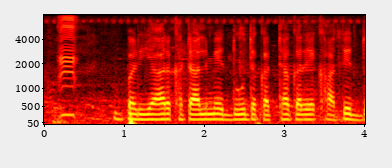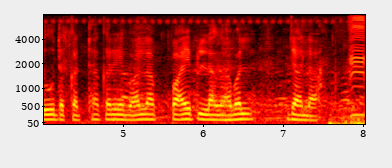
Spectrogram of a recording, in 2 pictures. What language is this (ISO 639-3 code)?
bho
